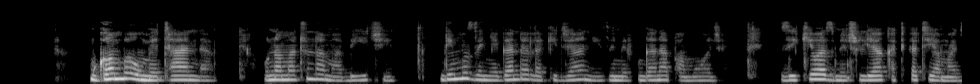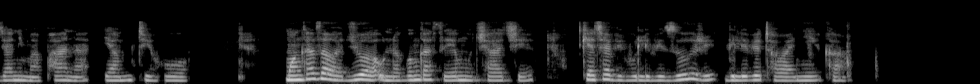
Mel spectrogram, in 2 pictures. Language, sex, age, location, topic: Swahili, female, 25-35, Kisii, agriculture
